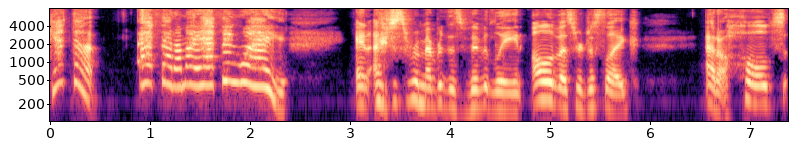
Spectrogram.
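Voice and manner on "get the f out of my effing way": acted shrill, high-pitched, shrieking scream. Retelling a driver yelling from her car window, imitating a woman screaming. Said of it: "she's screaming".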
